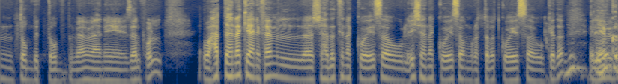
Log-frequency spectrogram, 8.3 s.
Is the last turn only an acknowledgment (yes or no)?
no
